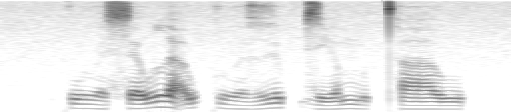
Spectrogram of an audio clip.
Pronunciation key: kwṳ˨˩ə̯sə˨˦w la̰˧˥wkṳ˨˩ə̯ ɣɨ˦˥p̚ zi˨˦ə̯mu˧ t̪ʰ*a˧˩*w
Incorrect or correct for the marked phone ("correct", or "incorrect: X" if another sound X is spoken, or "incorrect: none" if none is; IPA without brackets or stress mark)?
incorrect: a˧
